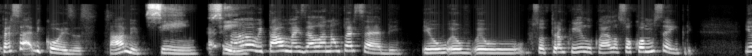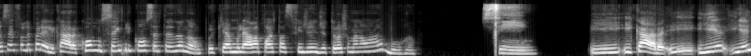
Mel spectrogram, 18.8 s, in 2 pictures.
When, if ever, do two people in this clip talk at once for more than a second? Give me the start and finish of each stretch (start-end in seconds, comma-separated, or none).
none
